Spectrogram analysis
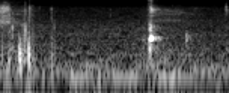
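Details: A single short, sharp hiccup from an infant, with faint room noise.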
